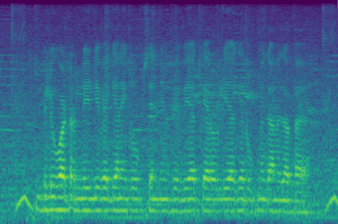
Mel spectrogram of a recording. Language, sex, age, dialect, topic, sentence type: Hindi, male, 25-30, Marwari Dhudhari, agriculture, statement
